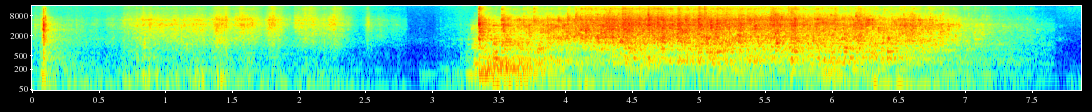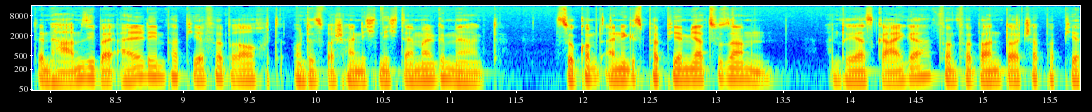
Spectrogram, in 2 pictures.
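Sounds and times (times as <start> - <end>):
toilet flushing: 3.2 - 7.7
speech: 7.9 - 15.7.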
